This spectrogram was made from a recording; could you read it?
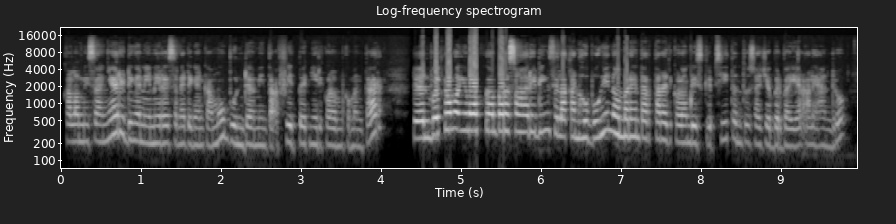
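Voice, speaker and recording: A middle-aged woman with a mid-range voice does a fast-paced tarot reading for her viewers, with loud electronic music behind her. She's affectionate, calling the listener darling and referring to herself as Bunda.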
